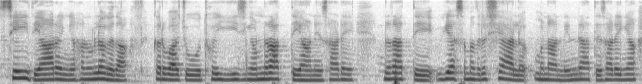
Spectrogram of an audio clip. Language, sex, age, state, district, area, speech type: Dogri, female, 30-45, Jammu and Kashmir, Samba, rural, spontaneous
